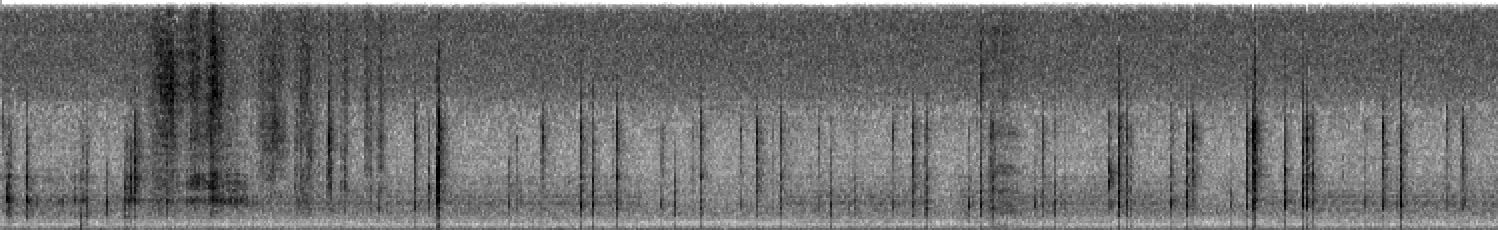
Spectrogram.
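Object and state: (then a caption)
Plastic pump bottle. Long red nails tap rapidly on the sides and pump head of a hollow, printed plastic pump bottle, making dozens of quick, sharp, dry clicks that die away almost instantly. The taps come in an uneven stream over a steady low hum.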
